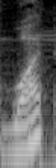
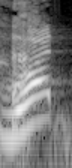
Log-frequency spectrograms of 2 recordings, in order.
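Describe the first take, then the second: First: It is said quietly. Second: It is said very loudly, almost screaming.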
